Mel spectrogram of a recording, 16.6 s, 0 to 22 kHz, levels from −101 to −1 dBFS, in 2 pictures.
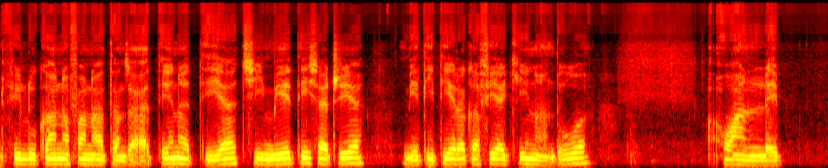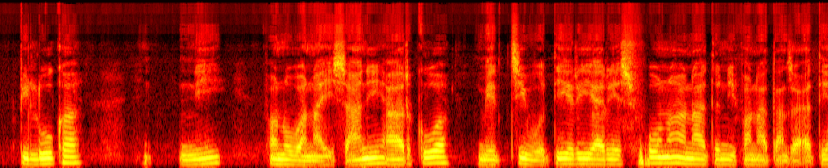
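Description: From start to finish the speech carries a rough, grainy texture. It sounds noisy rather than clean, and the damage is plainly audible. The likely cause is Opus compression in its music (CELT) mode at a low rate, which fits about 24 kbps. Short of bits, the encoder keeps each band's energy but fills the detail with folded or noise-like content. On a spectrogram the bands stay filled, with few holes, up to a cut-off near 20.2 kHz, but they look smeared and speckled instead of finely structured.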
